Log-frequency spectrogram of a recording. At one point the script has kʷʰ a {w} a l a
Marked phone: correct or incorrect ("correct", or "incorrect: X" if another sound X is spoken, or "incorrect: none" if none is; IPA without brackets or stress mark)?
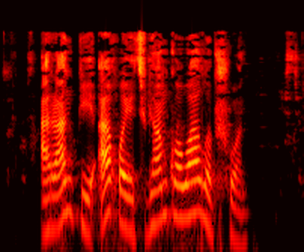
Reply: correct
